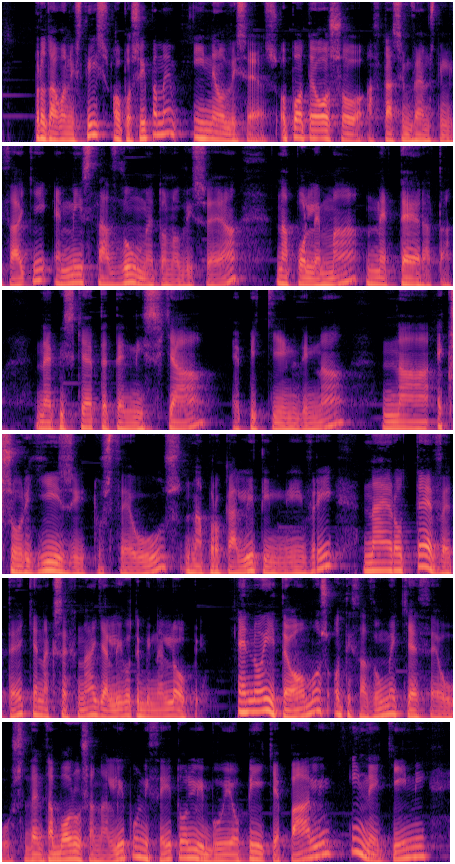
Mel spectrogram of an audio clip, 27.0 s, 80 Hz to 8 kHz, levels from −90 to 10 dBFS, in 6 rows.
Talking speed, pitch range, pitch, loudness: 140 wpm, 95-135 Hz, 105 Hz, -23 LUFS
